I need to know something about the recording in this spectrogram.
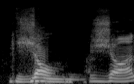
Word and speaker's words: Jean: But, well, to be fair, my hyphened secondary name is John, albeit spelled in a very weird way. Jean.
